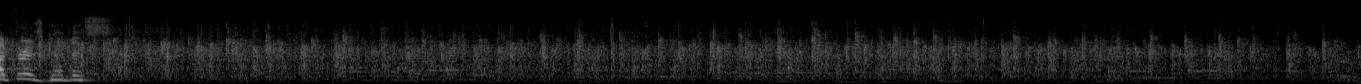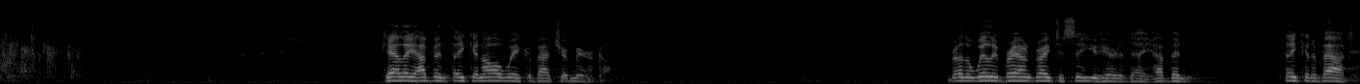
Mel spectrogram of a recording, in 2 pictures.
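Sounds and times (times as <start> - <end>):
speech: 0.0 - 1.2, 17.5 - 19.7, 23.1 - 25.6, 26.4 - 27.2
audience clapping hands: 0.0 - 14.6.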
